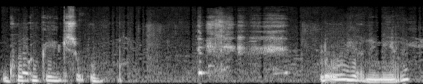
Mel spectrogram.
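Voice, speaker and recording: An actor playing a casual, joking office buddy in a radio drama, with a Filipino accent. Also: male voice, high voice, sing-song, slow pace, gravelly, a little mellow, exaggerated voice. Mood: casual, concerned. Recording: noisy, with ambience behind.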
